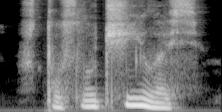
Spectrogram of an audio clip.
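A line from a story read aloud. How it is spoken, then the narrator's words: Whispered question. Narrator (Russian): почему-то шепотом спросила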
